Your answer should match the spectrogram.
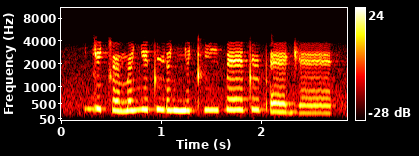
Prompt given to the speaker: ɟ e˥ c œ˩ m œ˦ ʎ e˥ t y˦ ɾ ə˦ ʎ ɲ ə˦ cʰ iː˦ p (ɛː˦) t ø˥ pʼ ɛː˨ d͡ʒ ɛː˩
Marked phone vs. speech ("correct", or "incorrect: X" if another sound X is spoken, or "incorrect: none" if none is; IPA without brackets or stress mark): incorrect: ɛː˥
